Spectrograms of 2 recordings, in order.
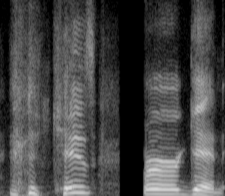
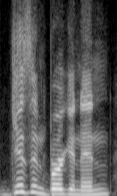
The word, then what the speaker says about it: Gisbergen: you can't say it it's kiss Bergen it's three syllables and it is exactly how it's spelled but I swear to God we had gizenbergen we had we had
